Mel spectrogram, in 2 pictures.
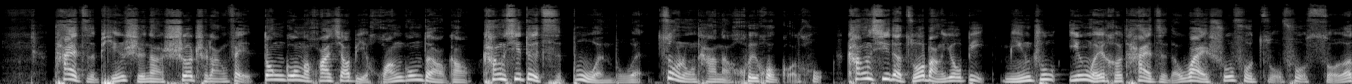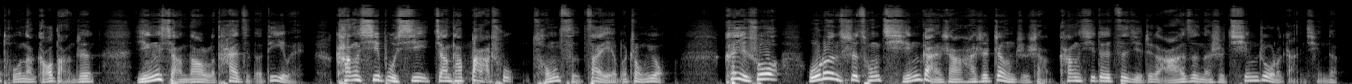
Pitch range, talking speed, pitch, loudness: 120-195 Hz, 265 characters per minute, 155 Hz, -16 LUFS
